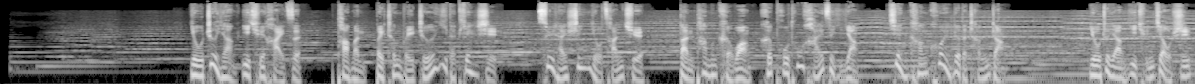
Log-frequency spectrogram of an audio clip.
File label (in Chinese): 男 磁性亲和; 大连普兰店特殊教育中心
